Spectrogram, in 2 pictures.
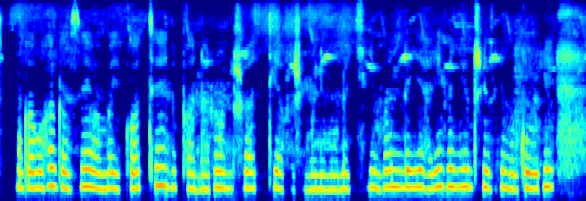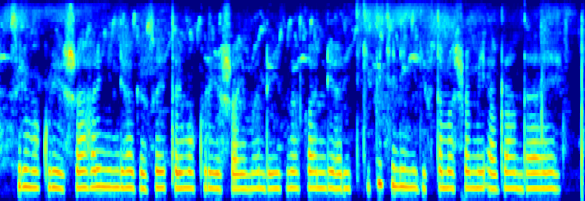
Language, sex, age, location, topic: Kinyarwanda, female, 18-24, Nyagatare, agriculture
